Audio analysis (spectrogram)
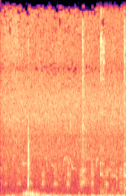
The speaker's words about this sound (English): That's a hen flying in. Cool. A female grouse flies overhead on her way to the lek.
